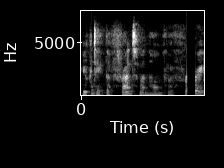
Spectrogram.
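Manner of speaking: close, hushed, secretive half-whisper. Retelling what a man who took a picture with her said, half-whispering in her ear. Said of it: "he's like whispering in my ear".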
